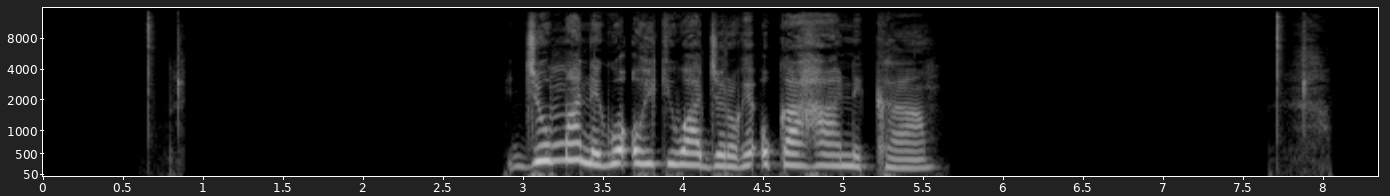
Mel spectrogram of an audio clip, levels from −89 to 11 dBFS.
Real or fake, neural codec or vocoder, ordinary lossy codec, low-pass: real; none; none; 14.4 kHz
